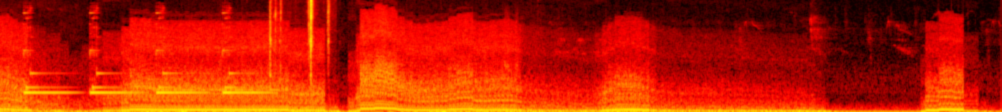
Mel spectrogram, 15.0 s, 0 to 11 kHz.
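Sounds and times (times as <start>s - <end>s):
model car engine idling and revving: 1.8s - 14.9s
sharp clicks: 4.0s - 5.1s.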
